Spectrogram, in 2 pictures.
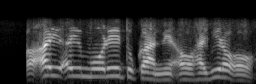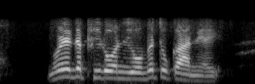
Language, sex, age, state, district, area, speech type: Manipuri, female, 60+, Manipur, Imphal East, rural, conversation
